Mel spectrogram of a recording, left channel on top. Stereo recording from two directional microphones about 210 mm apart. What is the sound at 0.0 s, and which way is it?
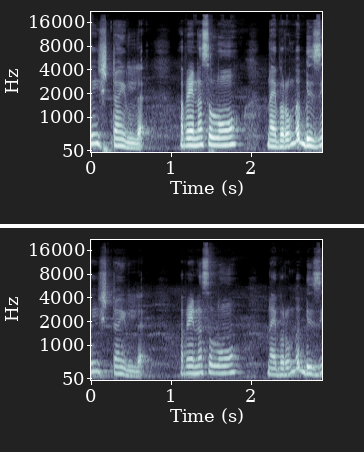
A woman's voice, 35° left (ahead or behind).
